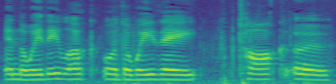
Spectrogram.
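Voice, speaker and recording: A woman's voice: mid-range voice, monotone, a little slow, slight background noise. A teenage girl speaks in a mid-range voice with a speech impediment, so her r's come out as w's. She talks candidly and casually, as in a personal vlog, rambling along with some slang. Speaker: video blogger. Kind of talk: casual personal talk to camera.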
